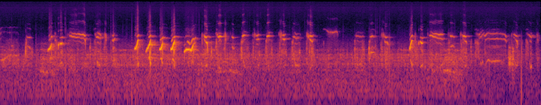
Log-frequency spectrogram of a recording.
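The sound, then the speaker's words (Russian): A canary named Pincha, the only canary in the country that learned to imitate the human voice, sings on and on with rapid chirps, warbles and trilled bursts, lively, the song rising and falling in intensity with no voices present. “Должен сказать, что Пинча единственная в нашей стране канарейка, которая научилась подражать человеческому голосу.”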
